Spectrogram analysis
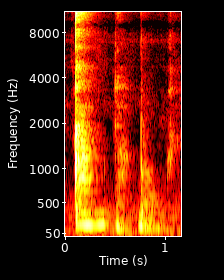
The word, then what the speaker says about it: Amdabo: This is how you pronounce it. Say after me, Amdabo.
